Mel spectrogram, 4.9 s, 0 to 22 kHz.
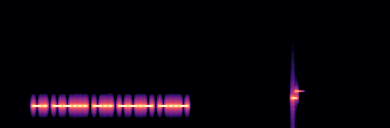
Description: Morse code, heard as a keyed tone, about 37 wpm, 700 Hz. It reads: N7DQX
